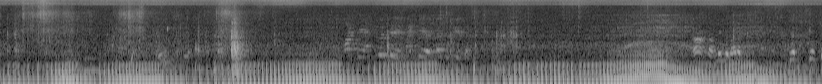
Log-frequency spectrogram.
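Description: Water sloshes and splashes as a man wades through a shallow stream.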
